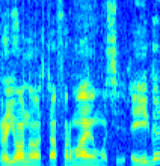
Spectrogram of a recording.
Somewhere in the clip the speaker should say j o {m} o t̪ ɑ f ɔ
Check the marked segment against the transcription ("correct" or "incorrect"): incorrect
